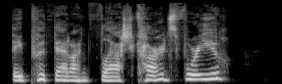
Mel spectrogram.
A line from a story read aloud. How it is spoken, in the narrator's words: Tony asked with an abrasive, terrible-sounding laugh that didn't sound like anything was funny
